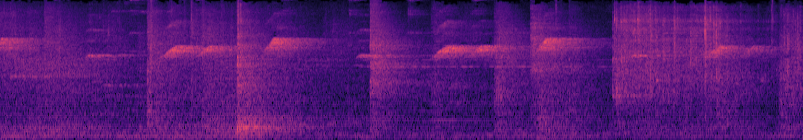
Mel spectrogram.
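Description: Repeated harsh, screechy bird calls, about six of them, each lasting under a second. A dull thud about two and a half seconds in.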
